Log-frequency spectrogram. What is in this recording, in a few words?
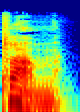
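"plumb", British English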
